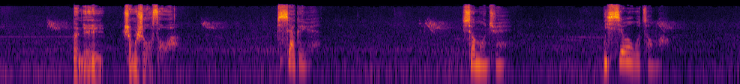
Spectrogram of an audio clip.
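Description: A young woman speaks softly and hesitantly, close by.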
